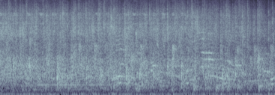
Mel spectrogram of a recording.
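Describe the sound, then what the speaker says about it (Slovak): An indoor audience claps steadily throughout at a St. Nicholas Christmas program, right after a symbol of Christmas happiness is lit, with voices mixed into the dense, continuous applause. "asi si to zaslúži potlesk"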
